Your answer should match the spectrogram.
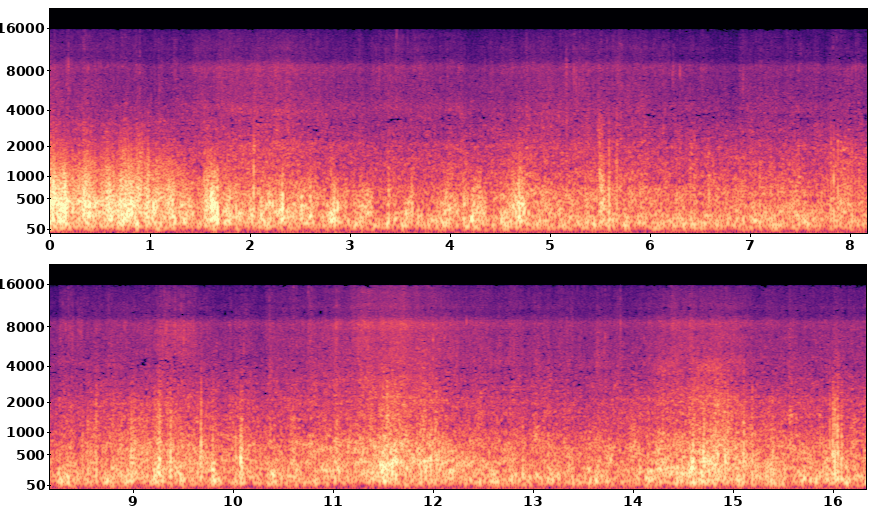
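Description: Wind buffeting the microphone over choppy lake water lapping and washing against shoreline rocks, with a few brief splashes and slow swells in loudness.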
